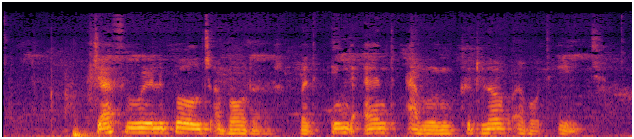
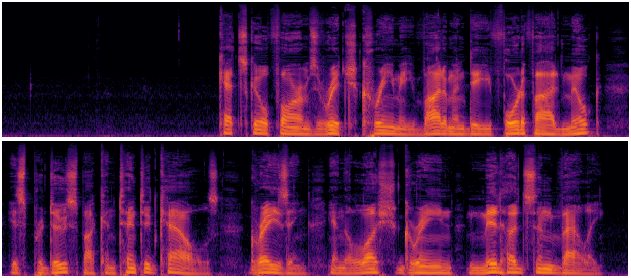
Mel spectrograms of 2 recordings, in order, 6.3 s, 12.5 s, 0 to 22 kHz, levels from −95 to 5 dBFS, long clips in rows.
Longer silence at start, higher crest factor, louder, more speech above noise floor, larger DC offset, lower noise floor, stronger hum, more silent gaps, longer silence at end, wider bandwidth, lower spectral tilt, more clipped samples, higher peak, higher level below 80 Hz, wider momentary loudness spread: second, 0.35 s vs 2.2 s; about the same, 16 dB vs 20 dB; first, -17 LUFS vs -26 LUFS; second, 23 dB vs 40 dB; neither; second, -39 dBFS vs -66 dBFS; neither; neither; second, 0 s vs 0.25 s; second, 15.5 kHz vs 17.5 kHz; first, -7 dB/octave vs -5 dB/octave; neither; first, -2 dBFS vs -6 dBFS; first, -34 dBFS vs -46 dBFS; first, 13 LU vs 10 LU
